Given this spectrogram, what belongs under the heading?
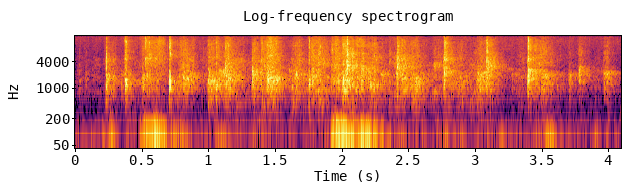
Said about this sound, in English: So I'd like a round of applause as we welcome Mr. Daniel Silk.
